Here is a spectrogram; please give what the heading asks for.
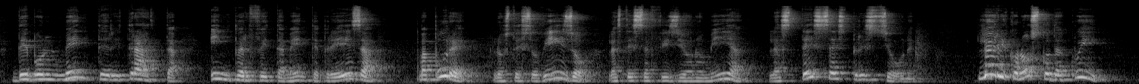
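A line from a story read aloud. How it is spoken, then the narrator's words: Enthusiastic exclamation. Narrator (Italian): esclamò il signor Plug in un trasporto d'entusiasmo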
